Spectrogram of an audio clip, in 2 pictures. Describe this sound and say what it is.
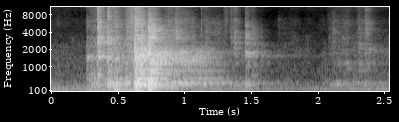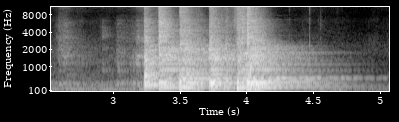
Garbage can lid sound
household, noise, can, garbage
